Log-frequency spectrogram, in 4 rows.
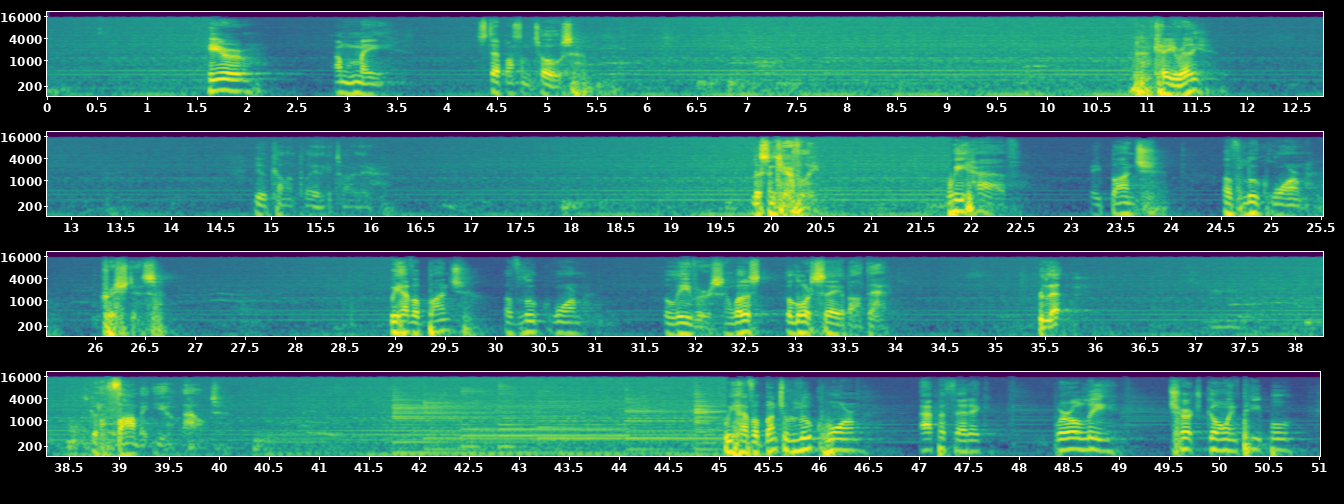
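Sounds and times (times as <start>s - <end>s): low electrical hum: 0.0s - 51.0s
person preaching: 4.3s - 5.9s, 24.6s - 26.8s, 38.6s - 40.2s, 45.1s - 47.7s, 48.4s - 50.8s
soft sustained instrumental chord: 41.6s - 50.0s.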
